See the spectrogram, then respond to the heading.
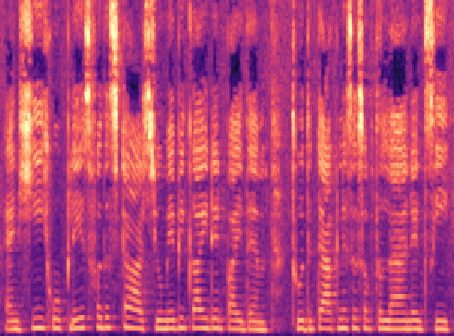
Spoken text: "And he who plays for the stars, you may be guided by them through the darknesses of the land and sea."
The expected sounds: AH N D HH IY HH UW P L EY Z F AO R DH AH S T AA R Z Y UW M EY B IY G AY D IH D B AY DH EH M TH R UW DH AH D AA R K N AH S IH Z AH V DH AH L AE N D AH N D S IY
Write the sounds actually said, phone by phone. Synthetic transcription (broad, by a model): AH N D HH IY HH UW P L EY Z F AO R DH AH S T AA R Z Y UW M EY B IY G AY D IH D B AY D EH M T R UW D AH D AA R K N AH S IH Z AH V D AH L AE N D AH N D S IY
